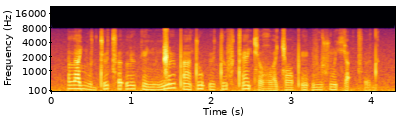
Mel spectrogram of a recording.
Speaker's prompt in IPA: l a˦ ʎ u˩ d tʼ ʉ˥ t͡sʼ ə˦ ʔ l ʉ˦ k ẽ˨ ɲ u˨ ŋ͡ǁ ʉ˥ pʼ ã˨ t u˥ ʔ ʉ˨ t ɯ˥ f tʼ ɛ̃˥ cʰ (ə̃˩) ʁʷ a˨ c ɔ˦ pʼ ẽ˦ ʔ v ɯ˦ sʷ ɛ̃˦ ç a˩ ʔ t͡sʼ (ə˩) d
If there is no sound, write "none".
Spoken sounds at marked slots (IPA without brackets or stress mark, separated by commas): ə˩, ə˩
